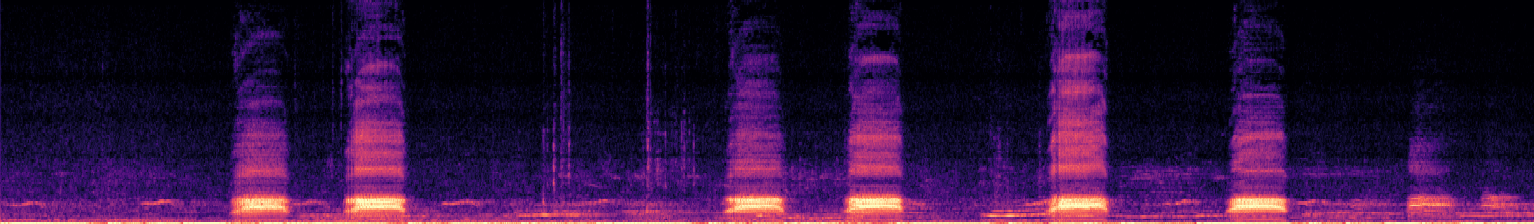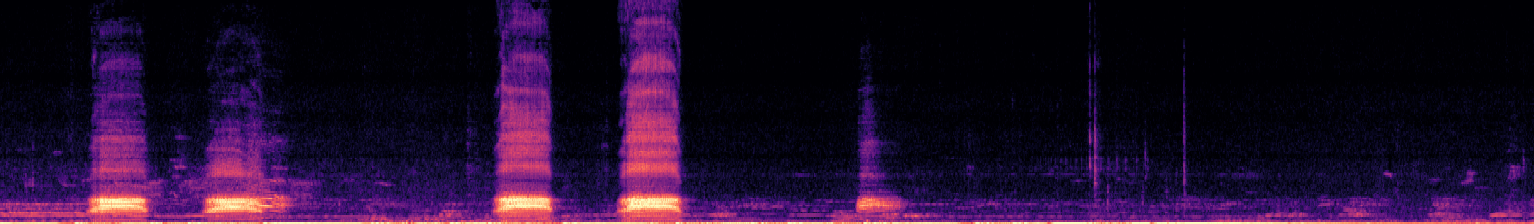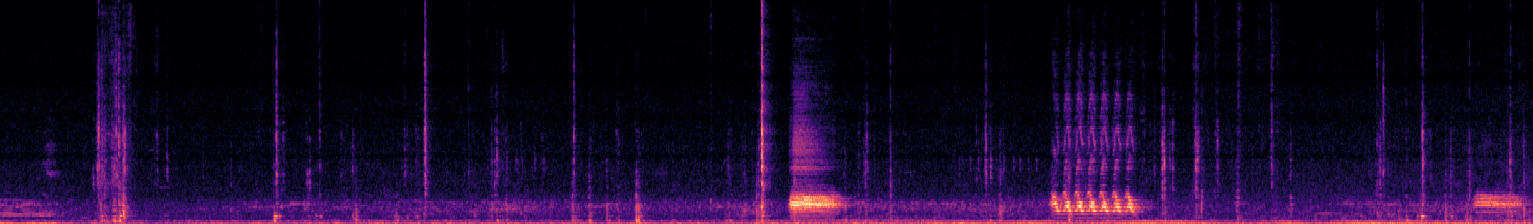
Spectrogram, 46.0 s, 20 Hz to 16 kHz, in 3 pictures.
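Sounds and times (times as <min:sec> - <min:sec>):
steady low rumble: 0:00.0 - 0:31.5
crow cawing: 0:02.3 - 0:04.1, 0:07.2 - 0:09.2, 0:10.4 - 0:11.2, 0:12.3 - 0:13.0, 0:14.1 - 0:15.2, 0:16.2 - 0:18.3, 0:20.2 - 0:22.2, 0:23.9 - 0:24.4, 0:38.6 - 0:39.4, 0:41.2 - 0:42.3, 0:45.4 - 0:46.0.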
